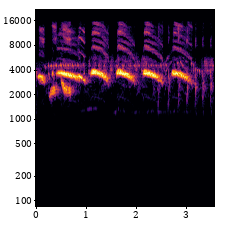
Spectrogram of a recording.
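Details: Clear, loud whistled phrases from a tame caged Chinese hwamei, several drawn-out slightly falling notes repeated about every half second with brief gaps between.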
